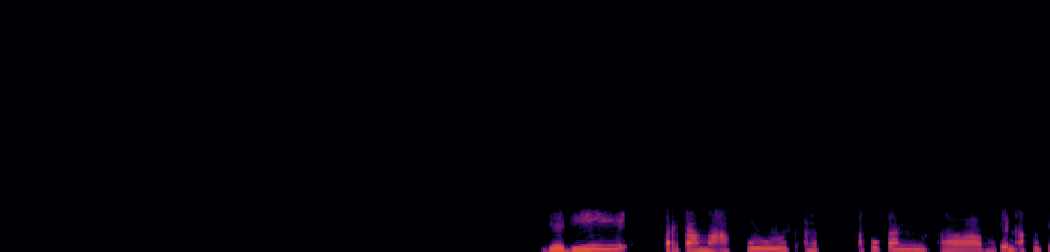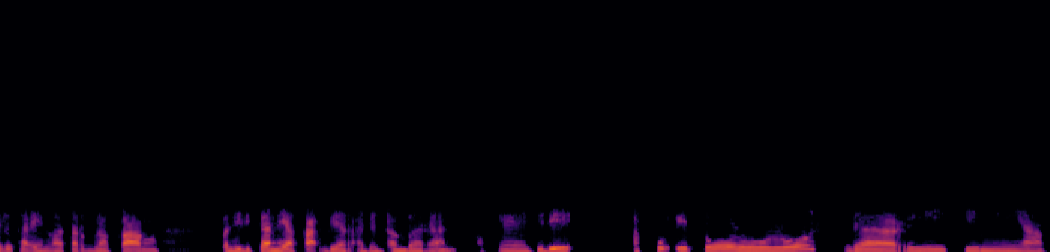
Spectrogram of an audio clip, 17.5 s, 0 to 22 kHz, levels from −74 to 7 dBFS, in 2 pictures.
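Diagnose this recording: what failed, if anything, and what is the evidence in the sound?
Across the whole clip the speech is band-limited, with nothing above 4 kHz, and sounds plainly rough and synthetic, with a buzzy, rebuilt quality. This is codec damage from G.729 coding, which fits an 8 kbit/s VoIP link: each 10 ms frame is resynthesised from a vocal tract filter, pitch predictor and a few pulses.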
